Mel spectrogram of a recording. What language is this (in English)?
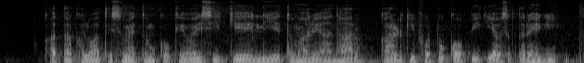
Hindi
